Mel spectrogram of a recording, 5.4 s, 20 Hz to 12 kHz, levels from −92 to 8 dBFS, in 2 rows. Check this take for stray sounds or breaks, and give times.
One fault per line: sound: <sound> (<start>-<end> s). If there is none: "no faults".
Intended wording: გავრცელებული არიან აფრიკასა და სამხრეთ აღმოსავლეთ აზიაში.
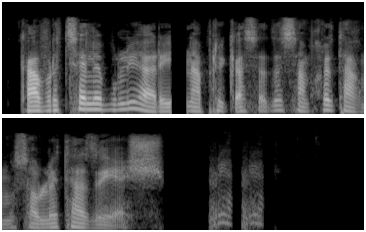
sound: dropout (1.3-1.4 s)
sound: laugh (4.3-4.7 s)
